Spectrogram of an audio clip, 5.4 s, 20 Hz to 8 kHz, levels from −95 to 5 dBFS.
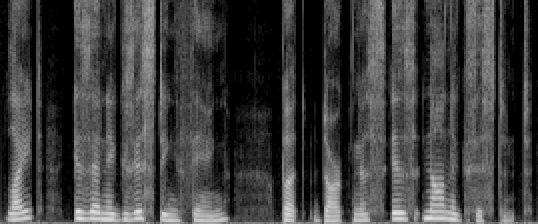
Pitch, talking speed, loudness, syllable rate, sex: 200 Hz, 100 wpm, -17 LUFS, 3.5 syllables/s, female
